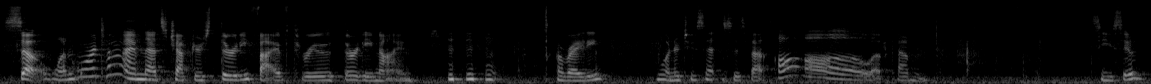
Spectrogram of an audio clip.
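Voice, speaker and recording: Expressive woman reading aloud. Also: mid-range voice, takes it slowly, pauses often, a little hiss or hum. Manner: expressive read-aloud with occasional slips and throat clearing. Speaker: teacher. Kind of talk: reading a children's novel aloud to a class.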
